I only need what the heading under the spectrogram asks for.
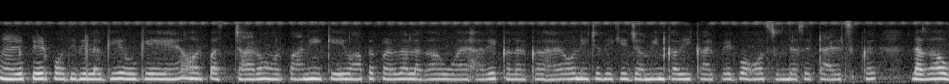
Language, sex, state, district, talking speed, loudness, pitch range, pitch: Hindi, female, Punjab, Fazilka, 215 wpm, -17 LUFS, 240-255 Hz, 245 Hz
